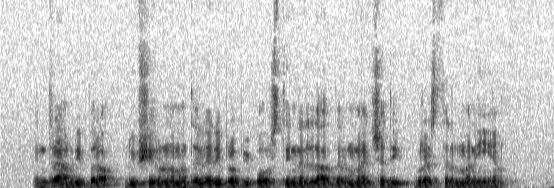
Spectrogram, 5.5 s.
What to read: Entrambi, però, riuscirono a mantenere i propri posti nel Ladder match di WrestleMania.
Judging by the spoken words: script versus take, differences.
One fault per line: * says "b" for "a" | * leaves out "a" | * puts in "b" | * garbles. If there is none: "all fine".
all fine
